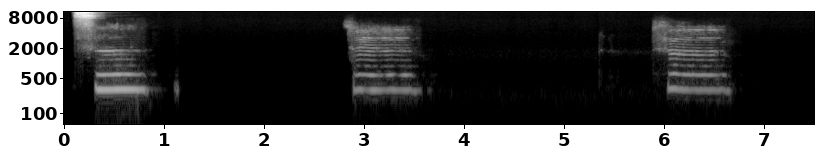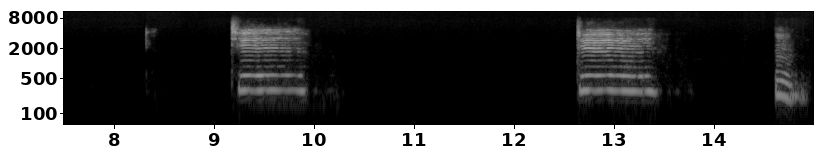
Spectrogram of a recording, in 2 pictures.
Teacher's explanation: âm này nhá thì mình sẽ để giống như chữ Z này nhưng mà mình sẽ bật hơi ra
